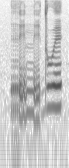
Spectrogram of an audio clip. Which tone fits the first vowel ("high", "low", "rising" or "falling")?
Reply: low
